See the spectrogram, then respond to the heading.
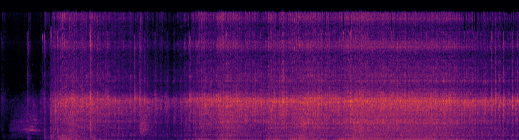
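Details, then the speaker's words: Customer's motorcycle brought in for engine noise; engine oil checked and found very low. At idle a constant clattery rattle rides over the exhaust: timing chain, valve and rocker noise because no oil is lubricating the engine. "อ่าเพื่อนๆจะได้ยินเสียงโซ่ราวลิ้นนะครับเสียงโซ่ราวลิ้นเสียงวาวเสียงก้านเสียงอะไรต่างๆอยู่ในห้องเครื่องนะครับเพราะว่าดูแล้วไม่มีน้ำมันเครื่องเข้าไปหล่อเลี้ยงเครื่องยนต์นะครับ"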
